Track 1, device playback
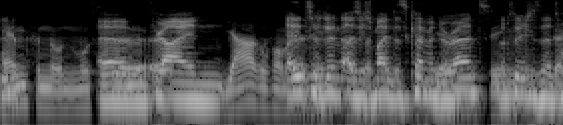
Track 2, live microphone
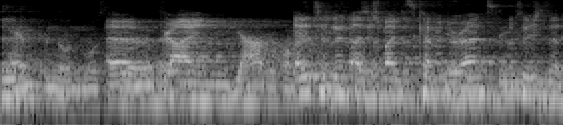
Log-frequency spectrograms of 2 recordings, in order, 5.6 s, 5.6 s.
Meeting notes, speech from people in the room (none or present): none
